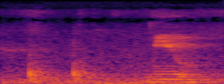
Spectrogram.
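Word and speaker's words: μ: you would say it it's spelled like this me like a cat that's in a hurry it's back me this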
